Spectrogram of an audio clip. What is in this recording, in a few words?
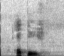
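"appel", Dutch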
